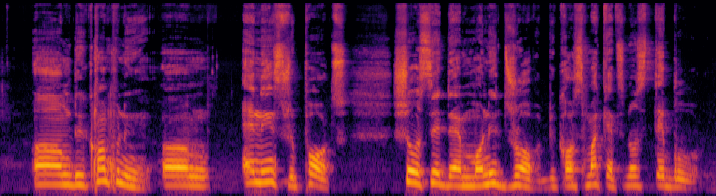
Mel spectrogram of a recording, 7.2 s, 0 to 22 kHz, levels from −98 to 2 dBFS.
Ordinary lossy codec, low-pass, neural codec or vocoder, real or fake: none; none; none; real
